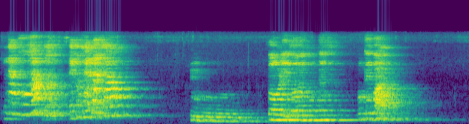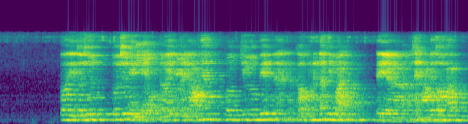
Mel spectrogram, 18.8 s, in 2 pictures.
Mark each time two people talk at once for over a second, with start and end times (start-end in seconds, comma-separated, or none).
11.9-13.1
